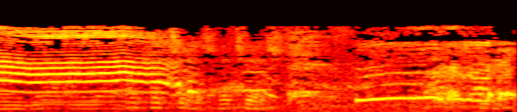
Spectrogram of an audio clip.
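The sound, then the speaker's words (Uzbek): An injured young girl cries in pain as a nurse stitches her head wound without painkillers in a Gaza hospital: loud, high, wavering wails that break into strained sobs and then rise again. “Hamshira yaralangan qizchaning bosh jarohatini og'irlantiruvchi vositalarsiz tikyapti. Bola og'riqqa dosh bera olmay yig'layapti.”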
